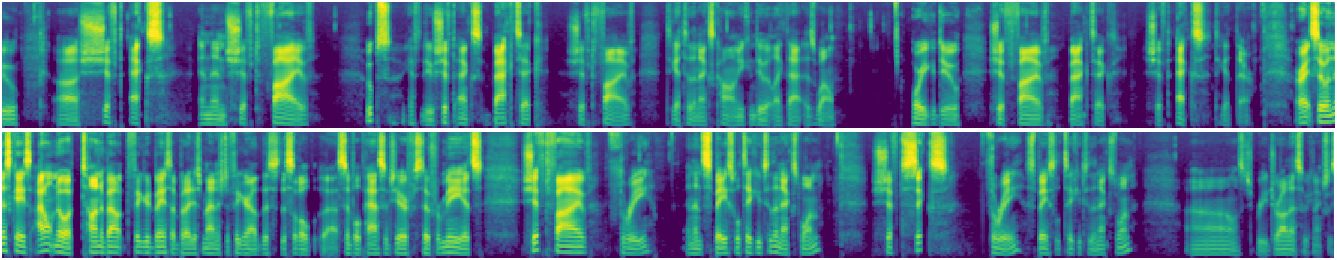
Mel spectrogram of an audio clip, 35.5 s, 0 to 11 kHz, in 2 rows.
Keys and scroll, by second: 1.7 shift+x, 3.7 shift+5, 5.1 BackSpace, 6.8 `, 8.2 shift+5, 10.6 BackSpace, 11.4 BackSpace, 12.0 BackSpace, 13.3 shift+5, 14.4 `, 15.7 shift+x, 16.3 BackSpace, 16.8 BackSpace, 17.4 BackSpace, 25.1 shift+5, 26.1 3, 27.4 space, 30.0 shift+6, 31.2 ctrl+shift+3, 31.6 space, 32.9 super+d.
